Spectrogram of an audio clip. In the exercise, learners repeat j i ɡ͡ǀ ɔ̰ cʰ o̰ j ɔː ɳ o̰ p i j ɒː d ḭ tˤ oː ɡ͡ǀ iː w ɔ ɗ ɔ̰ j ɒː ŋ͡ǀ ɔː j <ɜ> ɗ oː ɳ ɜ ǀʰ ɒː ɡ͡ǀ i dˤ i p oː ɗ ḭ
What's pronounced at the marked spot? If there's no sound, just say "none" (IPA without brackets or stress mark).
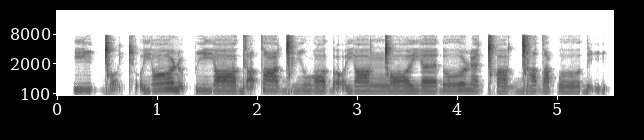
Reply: ɜː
